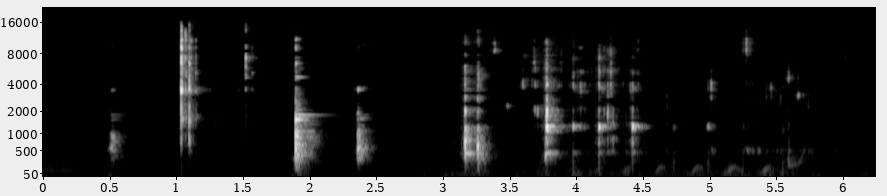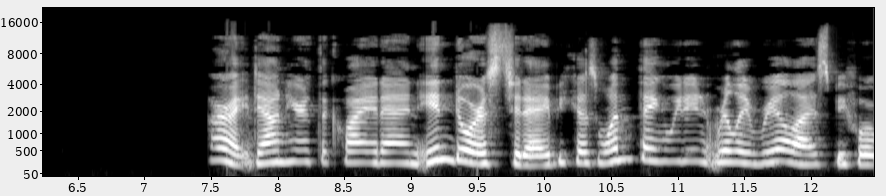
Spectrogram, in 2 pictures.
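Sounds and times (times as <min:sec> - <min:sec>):
glass bottle of IPA beer clinks: 0:01.9 - 0:02.2
speech: 0:07.5 - 0:12.4.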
